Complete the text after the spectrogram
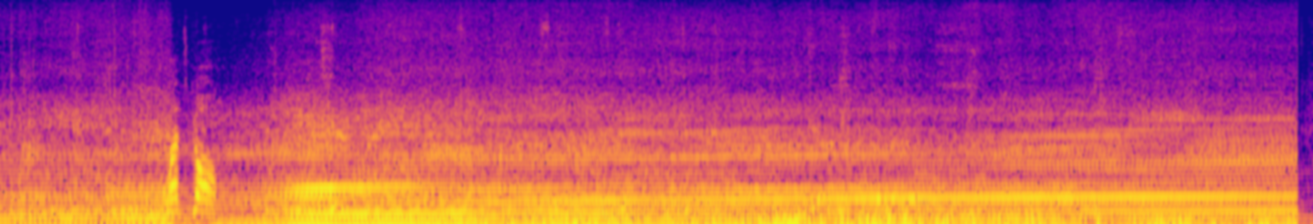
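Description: A boat's outboard motor roars and revs up as the boat speeds up.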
